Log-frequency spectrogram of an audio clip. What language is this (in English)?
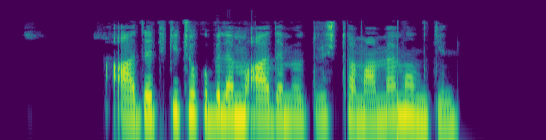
Uyghur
